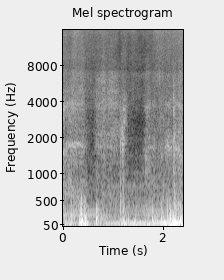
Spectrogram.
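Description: Footsteps and handling bumps as the camera is carried, over a steady low hum.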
